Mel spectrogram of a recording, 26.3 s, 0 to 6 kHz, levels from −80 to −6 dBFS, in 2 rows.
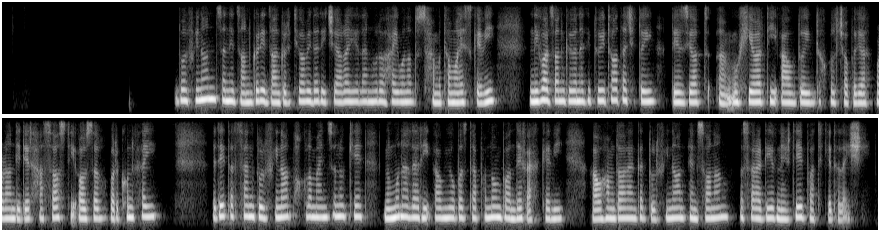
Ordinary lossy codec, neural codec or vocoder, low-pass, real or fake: Opus, 24 kbps; codec, 16 kHz, 0.3 kbps, FocalCodec; 5.4 kHz; fake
